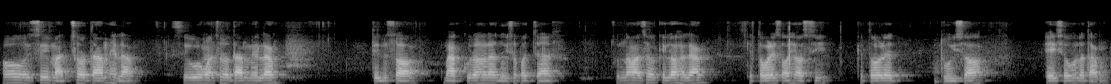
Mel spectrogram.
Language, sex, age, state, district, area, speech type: Odia, male, 18-30, Odisha, Kendujhar, urban, spontaneous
